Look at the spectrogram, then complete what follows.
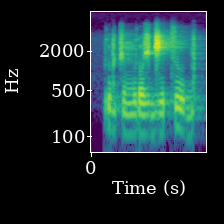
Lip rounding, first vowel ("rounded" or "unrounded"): rounded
